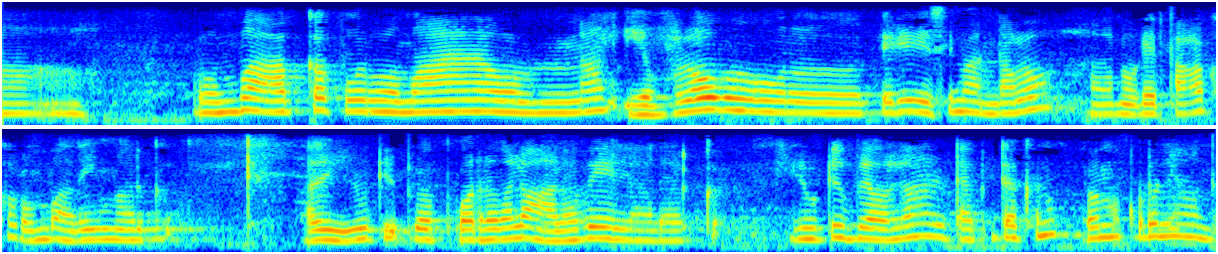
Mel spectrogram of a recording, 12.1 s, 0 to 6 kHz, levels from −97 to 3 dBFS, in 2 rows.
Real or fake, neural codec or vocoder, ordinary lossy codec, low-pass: fake; codec, 16 kHz, 2 kbps, X-Codec, HuBERT features, trained on general audio; MP3, 32 kbps; 5.4 kHz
